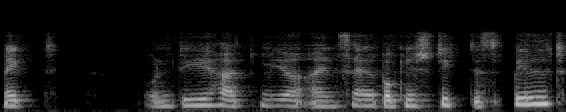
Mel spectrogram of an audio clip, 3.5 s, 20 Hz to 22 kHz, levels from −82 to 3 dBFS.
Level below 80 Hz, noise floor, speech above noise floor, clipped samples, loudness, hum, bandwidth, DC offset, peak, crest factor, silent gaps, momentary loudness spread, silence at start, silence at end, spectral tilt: -68 dBFS; -69 dBFS; 40 dB; under 0.1%; -30 LUFS; none; 8 kHz; under 0.1%; -10 dBFS; 20 dB; none; 11 LU; 0 s; 0 s; -5.5 dB/octave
